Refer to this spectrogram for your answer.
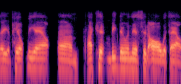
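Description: Speaking in an Appalachian accent, a man keeps a moderate pace. His medium-pitched voice stays monotone and flat. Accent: Appalachian American. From West Virginia. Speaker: kayak fishing tournament angler. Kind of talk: interview.

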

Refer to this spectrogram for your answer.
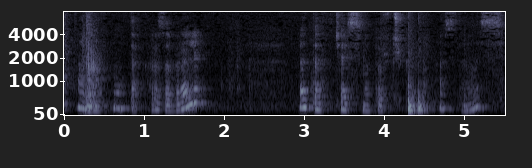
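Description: A woman talks at a very slow pace and medium pitch, with long, frequent pauses. Her intonation is lively over loud background noise. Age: old. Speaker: retired grandmother blogger. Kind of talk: casual product review to camera. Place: kitchen. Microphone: camera far.

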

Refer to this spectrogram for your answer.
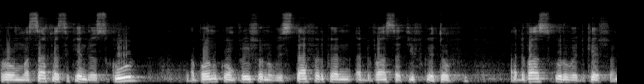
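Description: The man's tone is dark and mellow. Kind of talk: eulogy reading. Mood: solemn, measured. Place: tent. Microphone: handheld.

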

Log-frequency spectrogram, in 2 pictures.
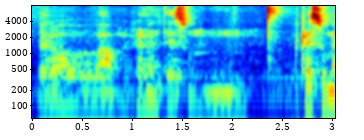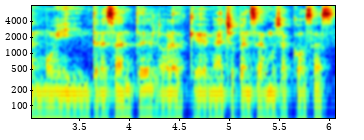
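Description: There is audible room echo and noticeable background noise as a man speaks at a moderate pace in a very deep, low pitch with monotone, flat intonation. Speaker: podcast host, musician and mastering engineer. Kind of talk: casual interview.

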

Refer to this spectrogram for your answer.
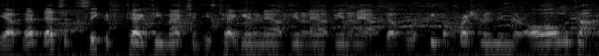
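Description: A man talks with hardly any pauses, his loudness swinging widely. Noticeable background noise sits behind him. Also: moderate pace. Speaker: wrestling commentator. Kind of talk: live wrestling commentary. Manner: folksy, halting, stop-start analysis.

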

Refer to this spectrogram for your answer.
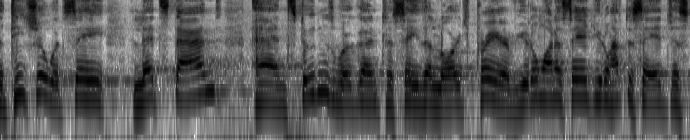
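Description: A man speaks in a normal speaking voice, fairly high in pitch, at a moderate pace with very even loudness. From US Southwest (Arizona). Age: 60s. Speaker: pastor. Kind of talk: sermon. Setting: church. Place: church. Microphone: podium.

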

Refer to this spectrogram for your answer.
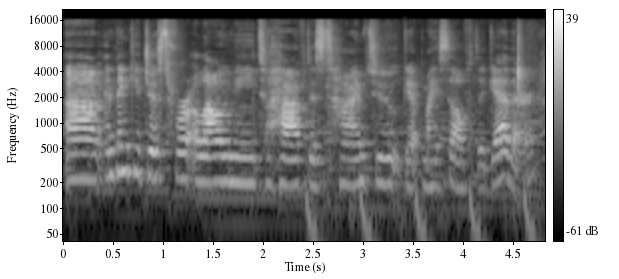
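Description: With noticeable background noise around her, a woman talks at a moderate pace and ordinary pitch variation. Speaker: beauty vlogger. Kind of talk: casual vlog chat. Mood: warm, a bit somber at first. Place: home room.

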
